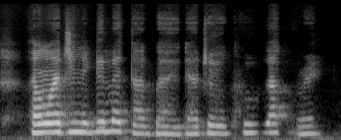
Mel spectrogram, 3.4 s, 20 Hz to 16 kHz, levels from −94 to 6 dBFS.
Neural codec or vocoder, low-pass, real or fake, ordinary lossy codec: codec, 44.1 kHz, 2.6 kbps, DAC; 14.4 kHz; fake; MP3, 96 kbps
